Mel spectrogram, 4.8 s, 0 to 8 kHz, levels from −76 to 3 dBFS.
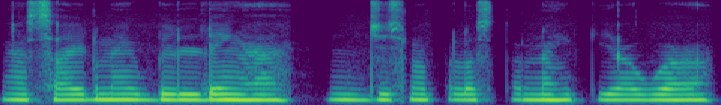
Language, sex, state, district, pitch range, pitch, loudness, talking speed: Hindi, male, Jharkhand, Deoghar, 155-160 Hz, 160 Hz, -15 LUFS, 125 wpm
